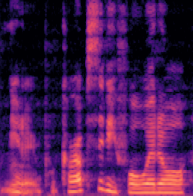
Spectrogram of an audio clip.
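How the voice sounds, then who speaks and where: A woman's voice: fairly low pitch, fairly quick, vocal fry, a little mellow, recorded from a distance. A woman co-hosting a casual chat, teasing her partner and laughing often. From Australia. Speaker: co-host, board game designer. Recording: dry, a bit off-mic.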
